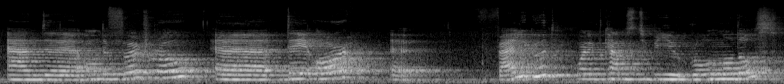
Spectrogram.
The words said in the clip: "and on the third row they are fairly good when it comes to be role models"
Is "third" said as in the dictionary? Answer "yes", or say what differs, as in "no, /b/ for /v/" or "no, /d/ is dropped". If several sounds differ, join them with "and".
no, /f/ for /θ/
